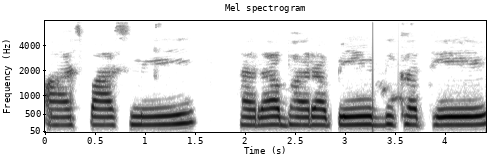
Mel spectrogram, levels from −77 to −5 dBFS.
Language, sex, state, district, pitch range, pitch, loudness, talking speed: Chhattisgarhi, female, Chhattisgarh, Jashpur, 215-225 Hz, 220 Hz, -13 LUFS, 80 wpm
